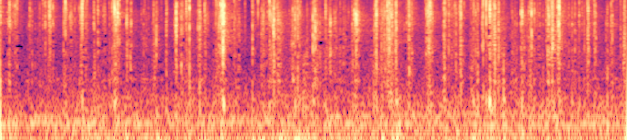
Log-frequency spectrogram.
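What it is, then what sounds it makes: Sequin fabric sleep mask being scratched. Long nails scratch across a flip-sequin sleep mask, plastic sequins on fabric, worn on a mannequin head. The sound is a dense run of quick, bright crinkly scrapes and clicks over a steady low rumble.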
